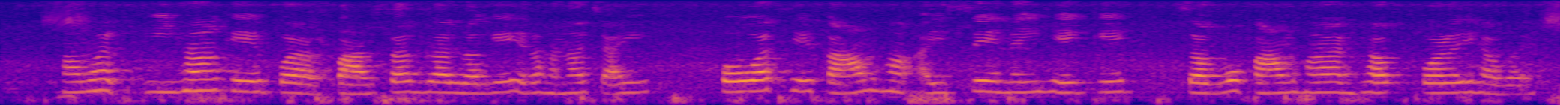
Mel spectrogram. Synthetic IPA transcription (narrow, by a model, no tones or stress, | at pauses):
həməɾɪɦãkeppaːɾsəd̪laləɡeɾəɦnat͡ʃaːɦi | koːwət̪ɦekaːmɦãʔəɪsenəĩɦekesəbokaːmɦãɖʱəp̚pəɽeɦəbəj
